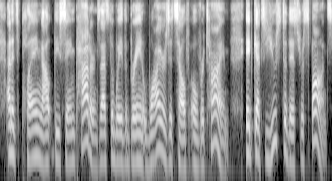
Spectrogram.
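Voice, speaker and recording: A man with a Canadian accent talks at a moderate pace in an ordinary speaking voice, recorded dry and close with no echo against a quiet background. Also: fairly high pitch for a man, lively intonation. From Canada. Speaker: life coach. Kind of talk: casual chat.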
